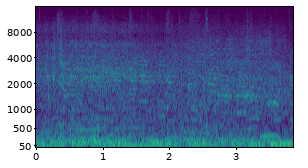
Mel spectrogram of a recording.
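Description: A loud, steady RV engine drones and revs on a steep, scree-covered rocky slope off any marked road, the RV not moving while balanced on a mound of rock; its low rumbling pitch wavers and climbs near the end, with constant gritty noise over it and no voices.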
